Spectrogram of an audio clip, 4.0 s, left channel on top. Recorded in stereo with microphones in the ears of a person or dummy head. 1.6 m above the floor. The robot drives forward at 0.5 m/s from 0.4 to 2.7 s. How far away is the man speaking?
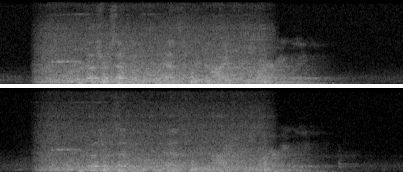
About 7.5 m.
